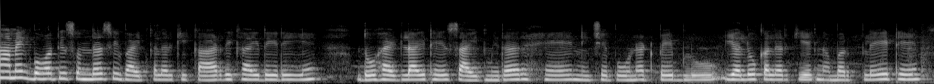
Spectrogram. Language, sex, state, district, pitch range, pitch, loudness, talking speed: Hindi, female, Rajasthan, Churu, 215-230 Hz, 220 Hz, -16 LUFS, 180 wpm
